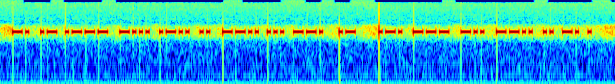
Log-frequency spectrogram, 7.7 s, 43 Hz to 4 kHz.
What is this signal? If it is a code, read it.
Morse code, heard as a keyed tone, about 28 wpm, 720 Hz, with radio noise. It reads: NAJBLIZSGA RODZINE
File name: dlazaawansowanych / nagraniazpasma / websdr recording 3565.0kHz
